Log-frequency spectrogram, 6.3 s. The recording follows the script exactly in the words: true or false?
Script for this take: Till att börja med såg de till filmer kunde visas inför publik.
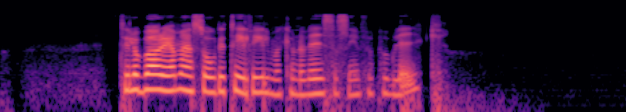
true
